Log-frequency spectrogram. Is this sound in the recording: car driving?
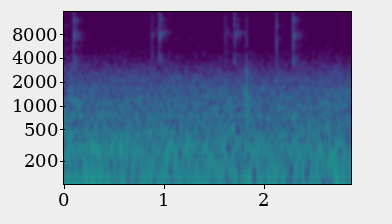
no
